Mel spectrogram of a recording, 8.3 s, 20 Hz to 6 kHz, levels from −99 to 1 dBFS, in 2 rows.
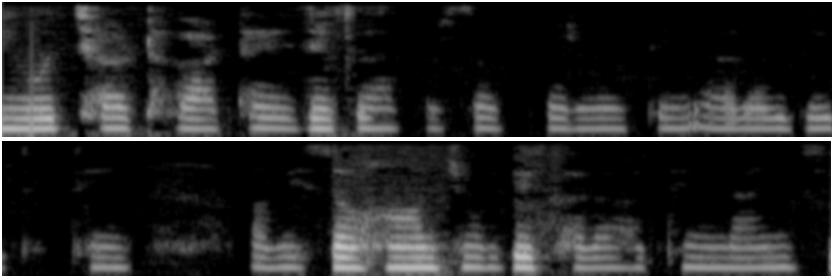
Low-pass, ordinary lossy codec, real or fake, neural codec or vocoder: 5.4 kHz; MP3, 24 kbps; real; none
